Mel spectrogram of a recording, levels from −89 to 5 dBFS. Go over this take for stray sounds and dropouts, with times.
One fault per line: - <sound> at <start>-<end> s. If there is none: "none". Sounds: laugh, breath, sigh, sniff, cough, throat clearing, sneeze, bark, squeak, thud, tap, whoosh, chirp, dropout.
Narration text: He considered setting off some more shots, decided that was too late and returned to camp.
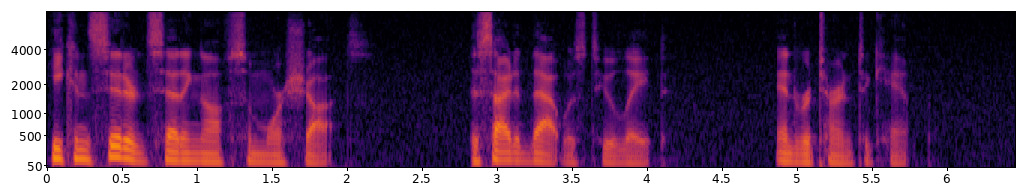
none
